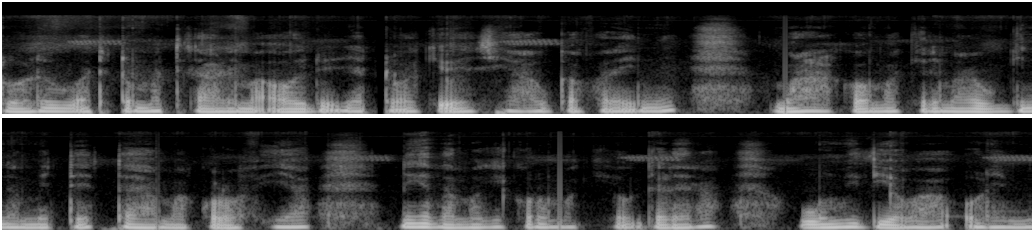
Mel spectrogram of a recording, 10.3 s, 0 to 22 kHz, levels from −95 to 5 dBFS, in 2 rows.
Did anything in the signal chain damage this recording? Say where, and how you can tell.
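Yes, gaps at the joins of encoded pieces: gaps at 1.88 s (37 ms), then 3.92, 5.93 and 7.94 s (11 ms each). The two-second spacing points to separately encoded chunks spliced without trimming the encoder's start delay and last-frame padding.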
